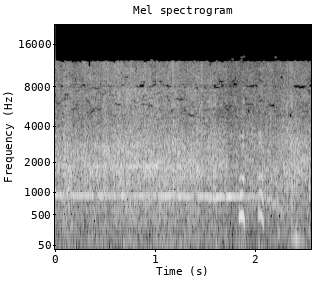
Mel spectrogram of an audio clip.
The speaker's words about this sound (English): listen to the audience. Listen to them.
